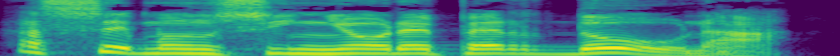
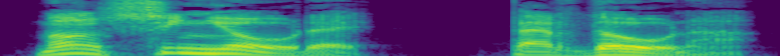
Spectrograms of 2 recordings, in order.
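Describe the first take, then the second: First: High-pitched, light and airy; blithely dismissive, pitched up; breezy dismissal. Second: Slow, restrained indignation; measured, indignant repetition; indignant retort. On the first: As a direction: toss it off with a cheerful shrug. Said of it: "scosse allegramente le spalle". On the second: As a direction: echo it slowly with offended weight. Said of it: "rispose pronto il vecchio indignato". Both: A narrator's reading.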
